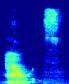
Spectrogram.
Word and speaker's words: hours: visualize hours and housework H is a silent letter in hours words that have silent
